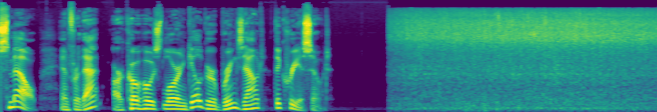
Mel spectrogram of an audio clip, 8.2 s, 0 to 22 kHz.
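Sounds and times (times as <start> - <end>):
speech: 0.1 - 4.2
heavy monsoon rainstorm roaring in Arizona: 4.9 - 8.2.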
